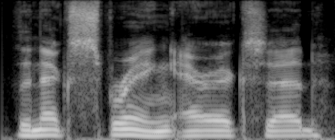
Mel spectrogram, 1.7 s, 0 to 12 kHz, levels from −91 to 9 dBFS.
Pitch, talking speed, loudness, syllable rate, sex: 120 Hz, 180 wpm, -14 LUFS, 4.1 syllables/s, male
